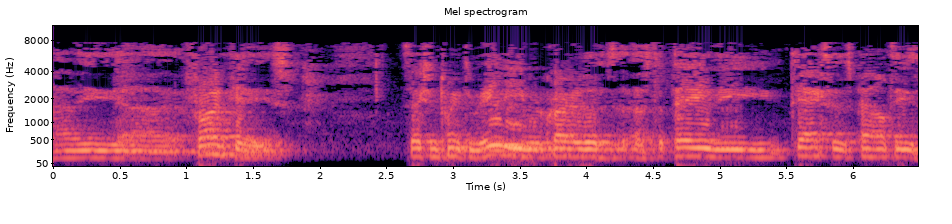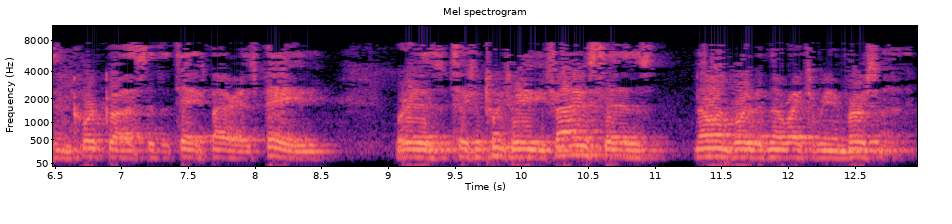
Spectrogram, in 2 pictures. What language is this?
English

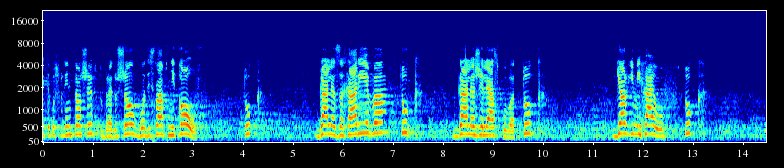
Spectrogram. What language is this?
Bulgarian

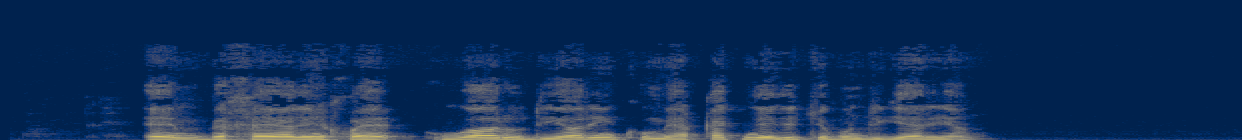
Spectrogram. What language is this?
Kurdish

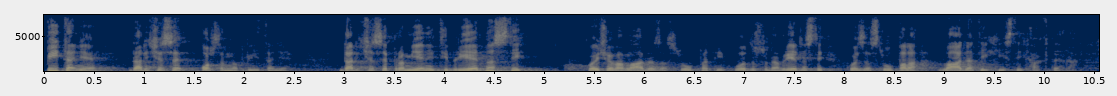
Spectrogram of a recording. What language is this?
Croatian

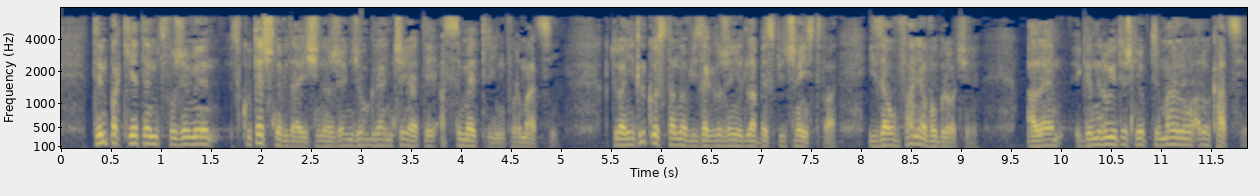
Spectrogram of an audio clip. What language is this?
Polish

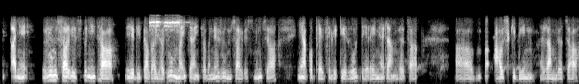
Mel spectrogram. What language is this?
Nepali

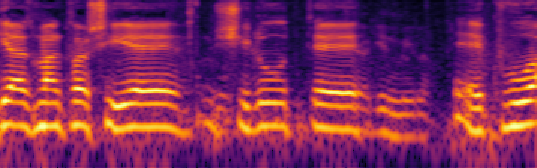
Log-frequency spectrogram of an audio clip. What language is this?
Hebrew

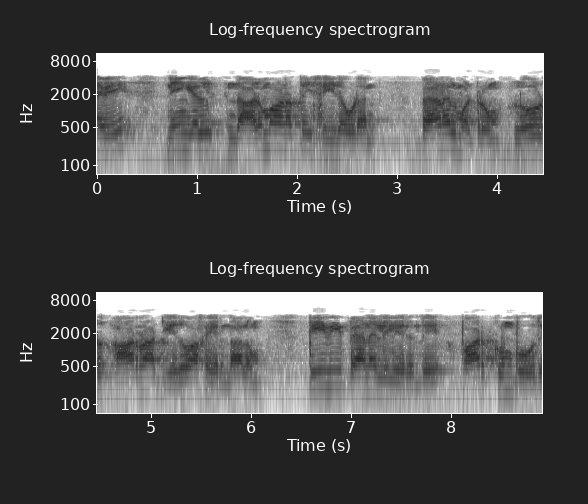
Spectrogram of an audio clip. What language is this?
Tamil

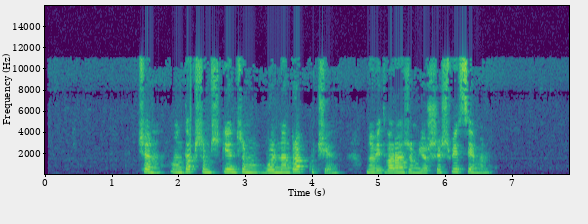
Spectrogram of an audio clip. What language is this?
Mari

